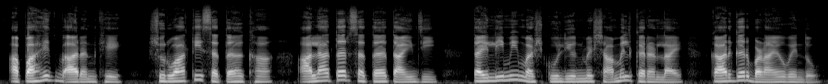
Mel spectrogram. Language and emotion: Sindhi, neutral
